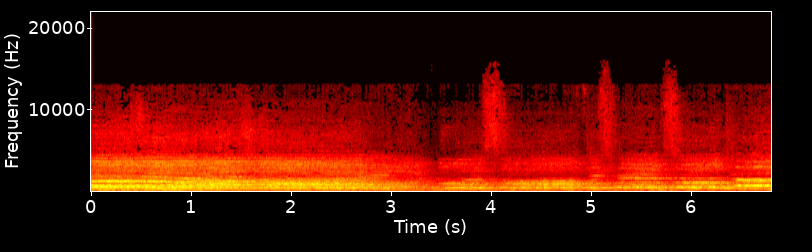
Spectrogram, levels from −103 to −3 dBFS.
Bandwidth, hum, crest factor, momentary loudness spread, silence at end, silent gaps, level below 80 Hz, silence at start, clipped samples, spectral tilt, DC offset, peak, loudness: 14.5 kHz; none; 18 dB; 13 LU; 0 s; none; -66 dBFS; 0 s; under 0.1%; -4 dB/octave; under 0.1%; -16 dBFS; -33 LUFS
